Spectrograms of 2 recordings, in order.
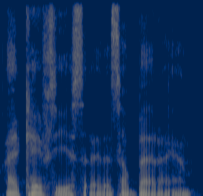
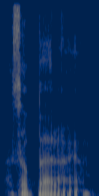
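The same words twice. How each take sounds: First: Whispered confession of bad eating. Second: Lower whisper. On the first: Confessing to viewers about KFC in a whisper. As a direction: breathe it out like a guilty secret. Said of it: "confessing KFC habit". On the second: Confessing to viewers again in a deeper whisper. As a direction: repeat it as a lower, softer whisper. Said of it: "repeated whisper". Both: Real, not acted.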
